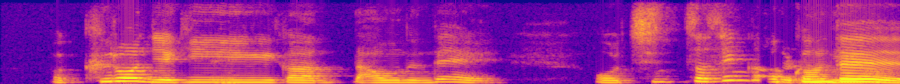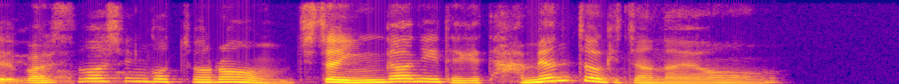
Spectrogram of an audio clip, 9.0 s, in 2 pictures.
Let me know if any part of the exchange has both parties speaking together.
Yes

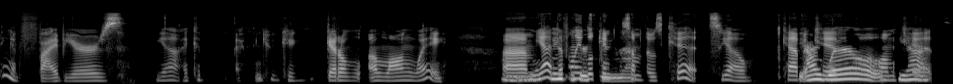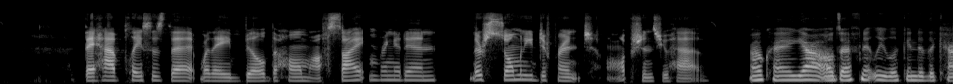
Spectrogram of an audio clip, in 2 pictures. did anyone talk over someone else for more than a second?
Yes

